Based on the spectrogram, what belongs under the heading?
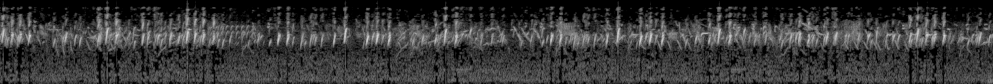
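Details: Energetic bitbita song of a European goldfinch, natural with no effects added: dense, rapid, bright twittering of clipped chirps and jangling trills running without a break for the full stretch.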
